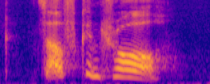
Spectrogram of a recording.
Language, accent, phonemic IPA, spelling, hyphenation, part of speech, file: English, US, /ˌsɛlf kənˈtɹoʊl/, self-control, self-control, noun / verb, En-us-self-control.ogg
- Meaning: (noun) The ability to control one's desires and impulses; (verb) To control oneself or itself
